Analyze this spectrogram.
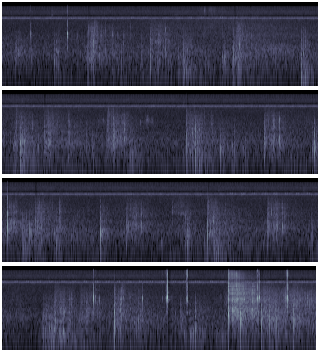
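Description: Fireworks exploding, with sharp bangs at irregular intervals of a second or two. Near the end a denser, louder flurry of bangs goes off.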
